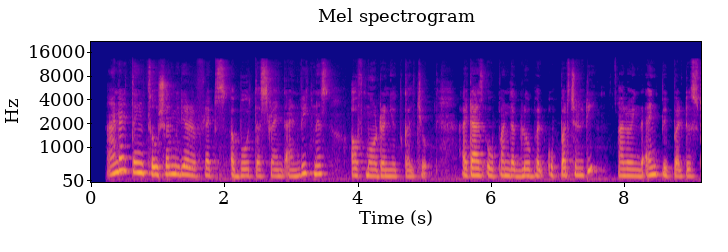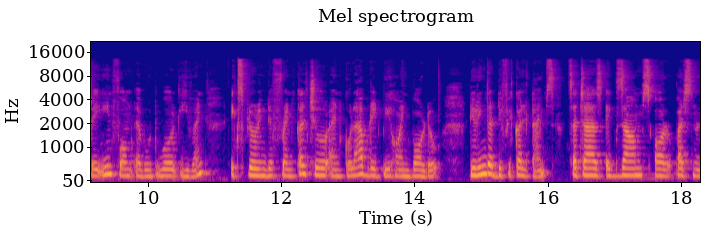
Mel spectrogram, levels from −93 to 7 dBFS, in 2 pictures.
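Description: Nothing here counts as a fault: the speech comes in on a gentle fade over the first 0.27 s or so and carries on from there without anything going wrong that a listener would pick up on.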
